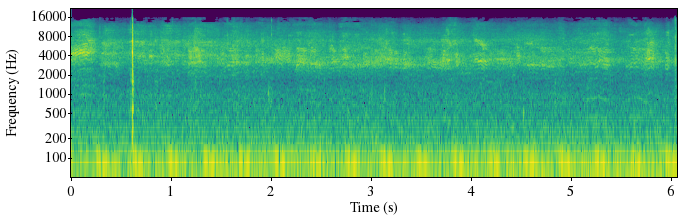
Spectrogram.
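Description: Outdoor ambience of birds chirping and insects, steady and high, over a low rumble, with a single sharp click about half a second in.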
